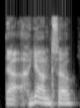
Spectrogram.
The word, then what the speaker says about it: Hyunseo: It's Hyunseo, right? Right. That's how you pronounce it. – Hyunseo. Yeah.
